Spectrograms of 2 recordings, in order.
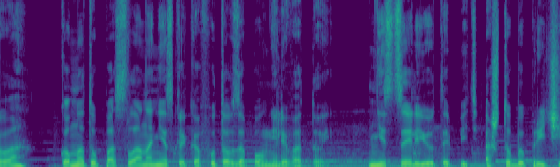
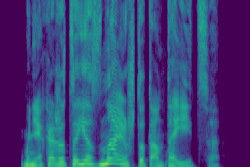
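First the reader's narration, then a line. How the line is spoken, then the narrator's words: Exclaiming. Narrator (Russian): воскликнул Даринг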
